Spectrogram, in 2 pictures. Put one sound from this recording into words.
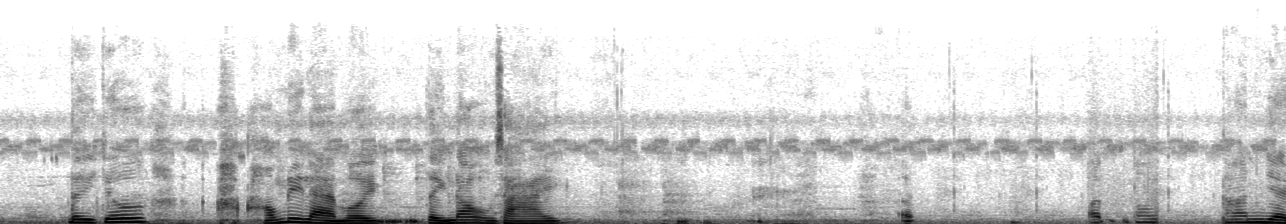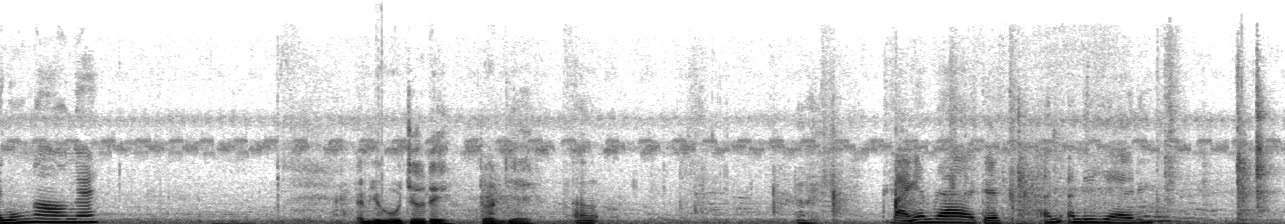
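A young woman speaks softly and emotionally, close by.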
